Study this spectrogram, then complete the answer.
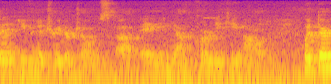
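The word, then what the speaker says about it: Koroneiki: So it's a single variety, 100% Koroniki. That's spelled K-O-R-O-N-E-I-K-I. That's the easiest Greek olive oil to find in the United States. You can get it even at Trader Joe's, Koroniki olive.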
